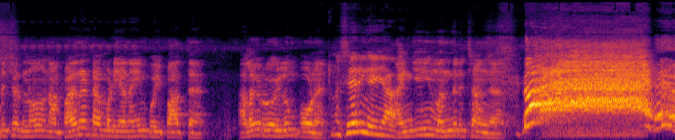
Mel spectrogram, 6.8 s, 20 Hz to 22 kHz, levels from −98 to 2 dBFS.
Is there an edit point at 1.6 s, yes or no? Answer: no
